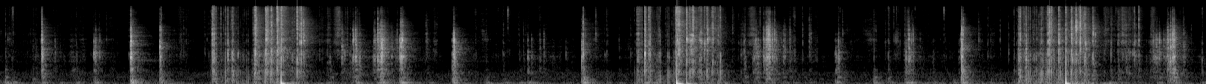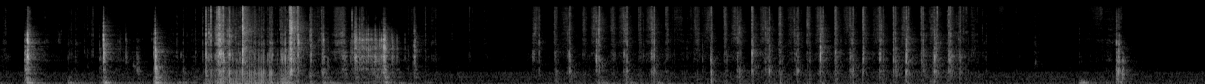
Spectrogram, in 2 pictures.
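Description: A deck of oracle cards being shuffled by hand: bursts of rapid clicking and fluttering from the cards, then a lighter run of fast ticks later on.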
